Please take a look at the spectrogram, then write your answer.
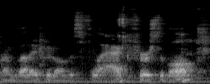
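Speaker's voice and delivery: very quiet, low half-whisper. A player's character, hailed by an incoming signal, speaks: half-whispering to oneself. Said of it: "I whisper to myself".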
